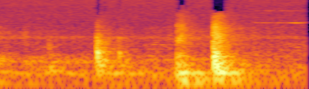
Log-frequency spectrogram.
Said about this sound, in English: You can't hear with this door open. The noise is blasting. Come on, close it, please.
